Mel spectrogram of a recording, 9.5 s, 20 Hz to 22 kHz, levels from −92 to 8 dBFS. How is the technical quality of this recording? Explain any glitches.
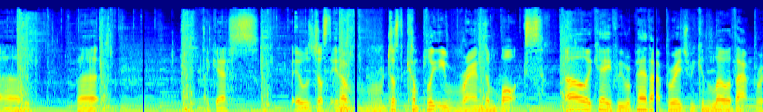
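Three brief dropouts interrupt the recording. Each is a gap at a join of encoded pieces: separately encoded segments were spliced without trimming, so encoder start delay and final-frame padding leave silence. The silences are at 1.79 s (27 ms), 4.44 s (43 ms) and 8.18 s (38 ms), each with smeared edges, after which the sound resumes where it stopped.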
